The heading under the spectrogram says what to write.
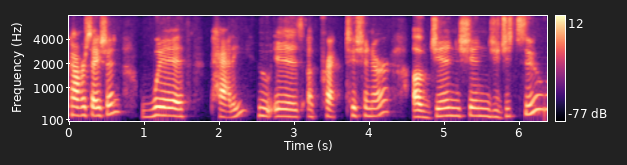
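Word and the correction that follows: Jin Shin Jyutsu: And you are almost right. It's Jin Shin Jitsu.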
